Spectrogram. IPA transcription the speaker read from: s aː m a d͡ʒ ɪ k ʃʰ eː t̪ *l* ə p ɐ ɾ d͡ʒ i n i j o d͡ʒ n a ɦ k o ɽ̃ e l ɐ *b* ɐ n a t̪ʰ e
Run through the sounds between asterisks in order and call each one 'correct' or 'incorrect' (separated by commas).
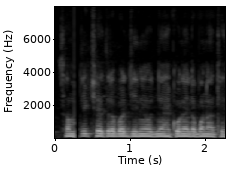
incorrect, correct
